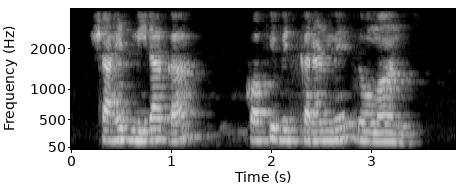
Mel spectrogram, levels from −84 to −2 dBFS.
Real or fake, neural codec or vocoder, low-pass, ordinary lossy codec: real; none; 3.6 kHz; AAC, 24 kbps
